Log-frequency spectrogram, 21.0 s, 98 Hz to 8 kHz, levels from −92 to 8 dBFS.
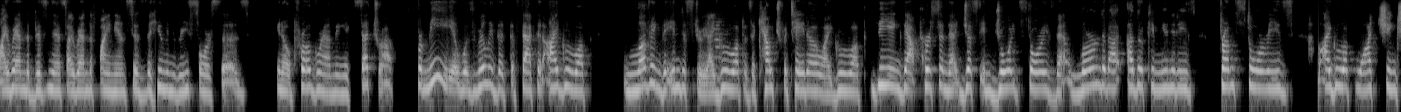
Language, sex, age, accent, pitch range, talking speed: English, female, 50-69, American, 230-270 Hz, 170 wpm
